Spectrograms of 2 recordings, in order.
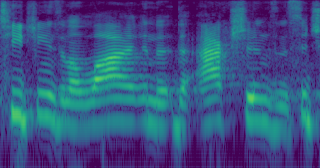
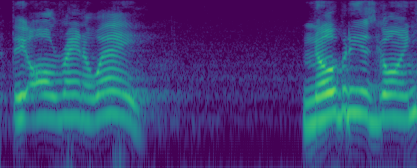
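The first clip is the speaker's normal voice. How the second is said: usual speaking voice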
